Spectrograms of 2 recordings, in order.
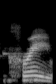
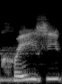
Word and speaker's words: Cray: drawing the Crybaby Adventures, everyone always would get the name wrong because it says Cray right on the cover, C-R-A-Y. But people would still say, oh, crazy babies? Oh, cry babies? I'm like, no, you're wrong on both things.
